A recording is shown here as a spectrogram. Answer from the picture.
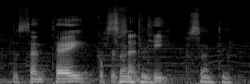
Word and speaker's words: Picente: United County Executive Anthony Picente is it pronounced Picente or Picente? Picente.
